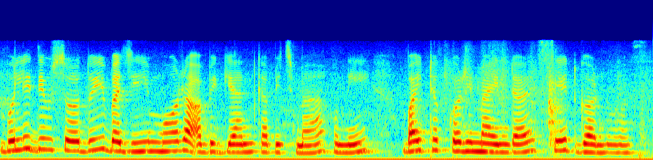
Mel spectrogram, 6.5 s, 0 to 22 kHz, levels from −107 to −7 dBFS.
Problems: constant background noise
